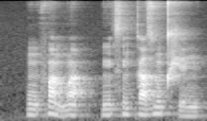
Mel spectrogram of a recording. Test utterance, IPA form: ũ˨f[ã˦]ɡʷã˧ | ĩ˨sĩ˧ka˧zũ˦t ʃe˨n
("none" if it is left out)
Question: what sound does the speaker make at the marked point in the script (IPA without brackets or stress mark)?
ã˦˨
